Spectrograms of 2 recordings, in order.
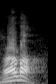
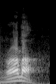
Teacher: ਜਿਹੜੀ ਜੀਭ ਹੁੰਦੀ ਹੈ ਉਹ ਤਾਲੂ ਦੇ ਨਾਲ ਛੂ ਕੇ ਫੜਕ ਕੇ ਭਾਵ ਕੰਬ ਕੇ ਇੱਕਦਮ ਬੜਾ ਤੇਜ਼ ਕੰਬ ਕੇ ਹੇਠਾਂ ਨੂੰ ਆ ਜਾਂਦੀ ਹੈ। ਇਸ ਧੁਨੀ ਦੇ ਉਚਾਰਨ ਸਮੇਂ ਜਿਹੜੀ ਜੀਭ ਹੁੰਦੀ ਹੈ ਭਾਵ ਸਾਡੇ ਤਾਲੂਏ ਦੇ ਨਾਲ ਪਹਿਲਾਂ ਸਪਰਸ਼ ਕਰਦੀ ਹੈ ਅਤੇ ਫਿਰ ਸਪਰਸ਼ ਕਰਕੇ ਉਹ ਹੇਠਾਂ ਵੱਲ ਆ ਜਾਂਦੀ ਹੈ। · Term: ਫੜਕਵਾਂ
